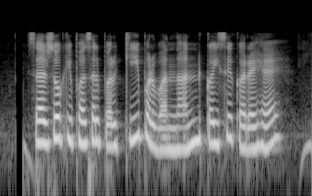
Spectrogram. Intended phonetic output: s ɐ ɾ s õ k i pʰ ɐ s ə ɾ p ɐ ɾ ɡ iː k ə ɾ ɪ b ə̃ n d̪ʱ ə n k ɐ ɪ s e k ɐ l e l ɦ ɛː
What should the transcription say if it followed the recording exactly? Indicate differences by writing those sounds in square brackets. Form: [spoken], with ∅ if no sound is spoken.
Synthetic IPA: s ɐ ɾ s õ k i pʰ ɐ s ə [l] p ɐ ɾ [k] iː [p] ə ɾ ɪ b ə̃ n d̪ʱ ə n k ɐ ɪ s e k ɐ [ɾ] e [∅] ɦ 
